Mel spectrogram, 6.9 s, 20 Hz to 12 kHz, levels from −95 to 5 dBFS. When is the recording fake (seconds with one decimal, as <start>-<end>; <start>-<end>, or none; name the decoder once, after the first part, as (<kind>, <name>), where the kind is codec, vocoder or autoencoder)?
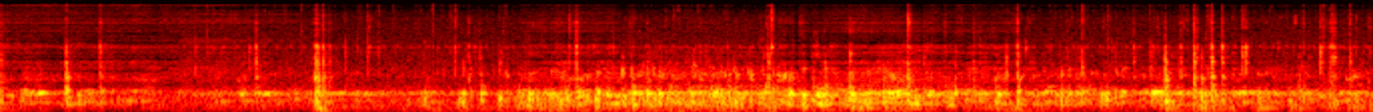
0.0-0.9 (codec, SNAC); 2.6-3.1; 3.9-5.1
